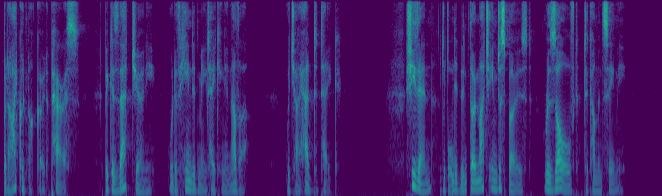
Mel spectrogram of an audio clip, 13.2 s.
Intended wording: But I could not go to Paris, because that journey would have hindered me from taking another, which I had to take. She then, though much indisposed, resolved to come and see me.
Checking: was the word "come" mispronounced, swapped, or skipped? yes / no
no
